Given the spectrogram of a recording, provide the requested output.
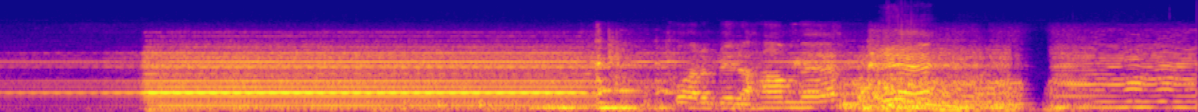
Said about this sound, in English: Bit of hum there.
